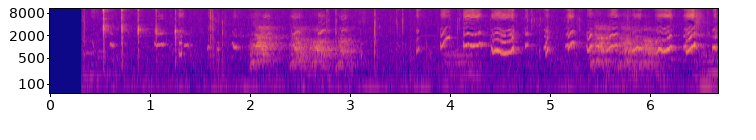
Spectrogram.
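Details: Orange-cream Pomeranian puppies, born 31 July, yip and whine in quick, high-pitched bursts, several each second.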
